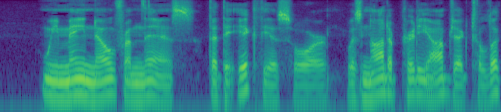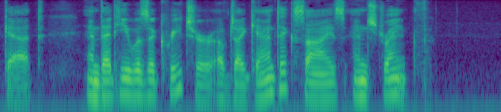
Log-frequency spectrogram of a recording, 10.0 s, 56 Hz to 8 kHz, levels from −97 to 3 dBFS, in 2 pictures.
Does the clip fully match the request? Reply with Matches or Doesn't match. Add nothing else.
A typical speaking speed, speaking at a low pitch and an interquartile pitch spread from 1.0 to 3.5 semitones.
Matches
